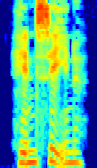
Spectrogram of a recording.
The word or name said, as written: henseende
